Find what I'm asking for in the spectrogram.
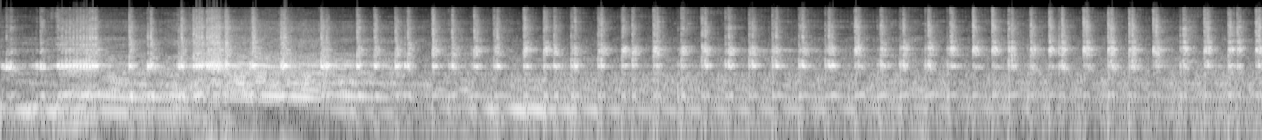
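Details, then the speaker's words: Yamaha two-stroke motorcycle after piston and ring installation: a few blips, then a quick, even popping idle with crisp exhaust note. Normal idle after rebuild. "तो जनाब जमा start कर दिया हमने, जमा तो ठीक हो गया।"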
